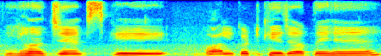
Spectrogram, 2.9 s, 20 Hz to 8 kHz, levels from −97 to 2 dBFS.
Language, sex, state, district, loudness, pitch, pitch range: Hindi, female, Haryana, Rohtak, -13 LUFS, 225 Hz, 205-245 Hz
